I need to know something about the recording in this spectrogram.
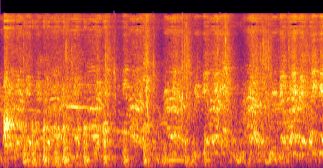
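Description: Concert audience in a packed club shouting and cheering, many voices at once.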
